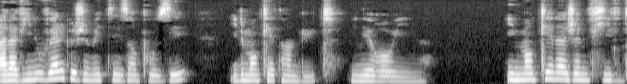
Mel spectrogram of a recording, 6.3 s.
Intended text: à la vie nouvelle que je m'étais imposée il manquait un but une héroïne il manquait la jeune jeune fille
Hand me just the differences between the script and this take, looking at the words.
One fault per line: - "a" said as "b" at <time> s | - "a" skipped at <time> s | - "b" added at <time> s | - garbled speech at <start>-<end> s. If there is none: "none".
- "jeune" skipped at 5.9 s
